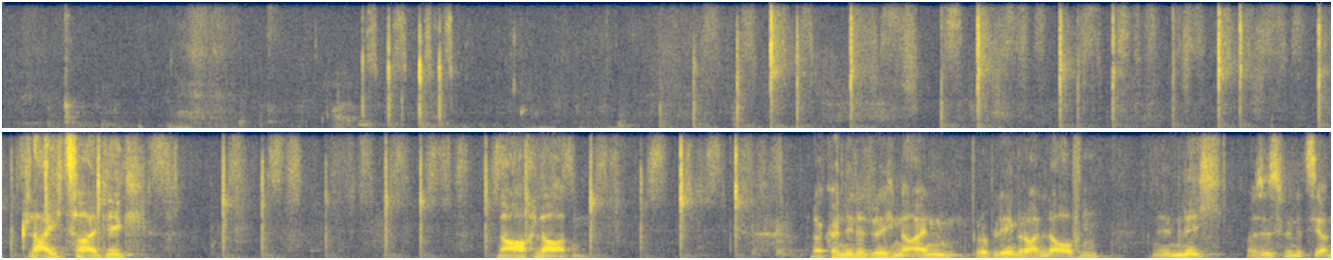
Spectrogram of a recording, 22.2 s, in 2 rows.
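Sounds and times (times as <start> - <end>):
pen-like writing strokes during a lecture: 3.0 - 3.8, 5.5 - 17.4
speech: 11.3 - 12.3, 15.2 - 16.1, 17.8 - 22.1.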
